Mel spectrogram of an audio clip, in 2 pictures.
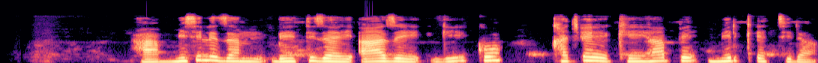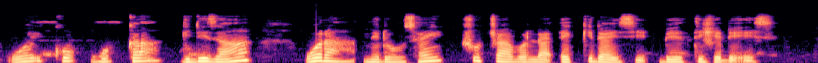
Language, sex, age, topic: Gamo, male, 25-35, agriculture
